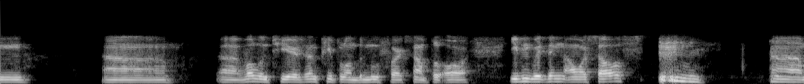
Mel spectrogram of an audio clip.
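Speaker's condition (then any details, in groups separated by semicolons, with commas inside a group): No condition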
